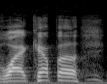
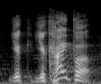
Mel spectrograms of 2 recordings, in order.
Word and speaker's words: Yucaipa: And the opening poem sent in by Ann Young of Waikapa, California, watching us on, am I pronouncing that right? Yucaipa.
